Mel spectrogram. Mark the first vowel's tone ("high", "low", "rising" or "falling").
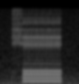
high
